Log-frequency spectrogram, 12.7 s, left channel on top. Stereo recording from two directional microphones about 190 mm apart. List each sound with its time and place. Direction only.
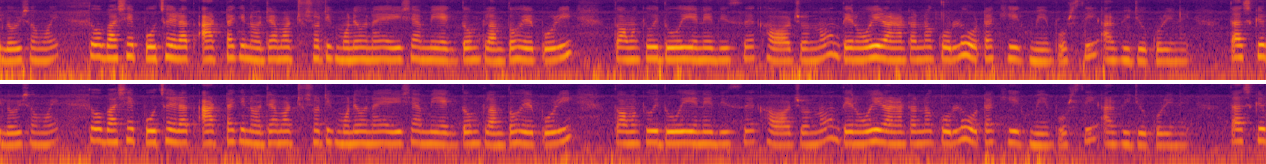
0.0 s a woman's voice: 20° left (ahead or behind)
